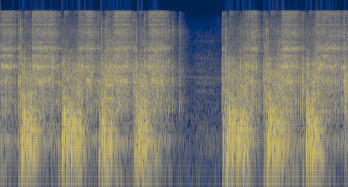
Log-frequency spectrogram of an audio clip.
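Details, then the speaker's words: Old neglected Craftsman two-stroke chainsaw after partial carburetor rebuild with a corrected diaphragm, primed with gasoline, on choke: repeated pull-start bursts, each catching briefly with a raspy sputter then fading; fires but won't keep running yet. "that sounds very promising a little bit working on it"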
